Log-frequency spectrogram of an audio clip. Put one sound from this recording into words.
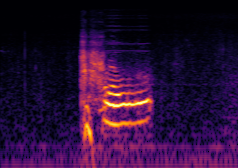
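A man speaks briefly and close by.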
